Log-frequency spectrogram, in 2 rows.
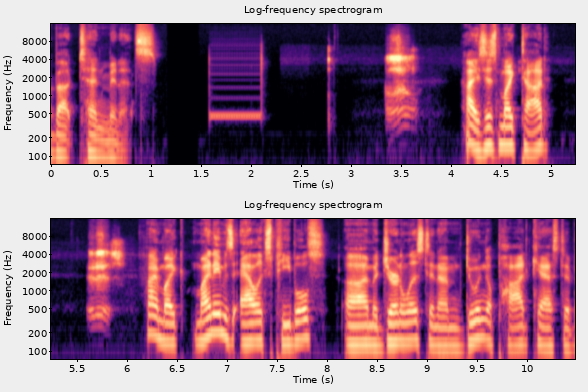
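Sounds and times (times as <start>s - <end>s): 
speech: 0.0s - 1.1s, 3.4s - 5.0s, 5.6s - 10.4s
steady electronic phone dialing tone: 1.6s - 2.1s.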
